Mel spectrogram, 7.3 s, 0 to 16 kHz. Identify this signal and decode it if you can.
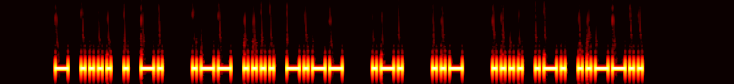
Morse code, heard as a keyed tone, about 28 wpm, 700 Hz. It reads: THEN WHY R U HR?
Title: Sentences from Top 200 Words and Abbreviations 28wpm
